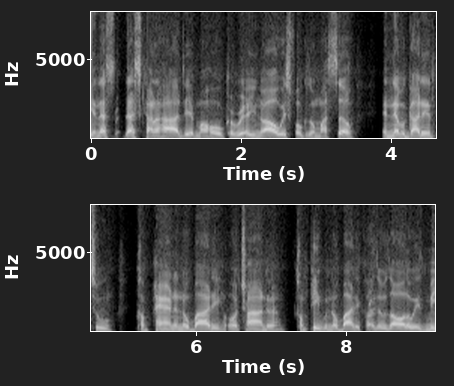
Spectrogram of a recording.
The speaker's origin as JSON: {"language": "English", "region": "Florida", "country": "United States", "tie": "born or raised there", "said": "Yeah, football is like the thing to do down south."}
